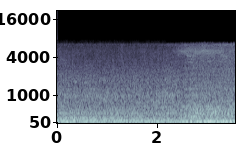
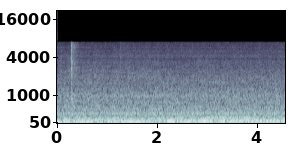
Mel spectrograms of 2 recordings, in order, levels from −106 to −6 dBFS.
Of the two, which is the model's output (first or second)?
second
